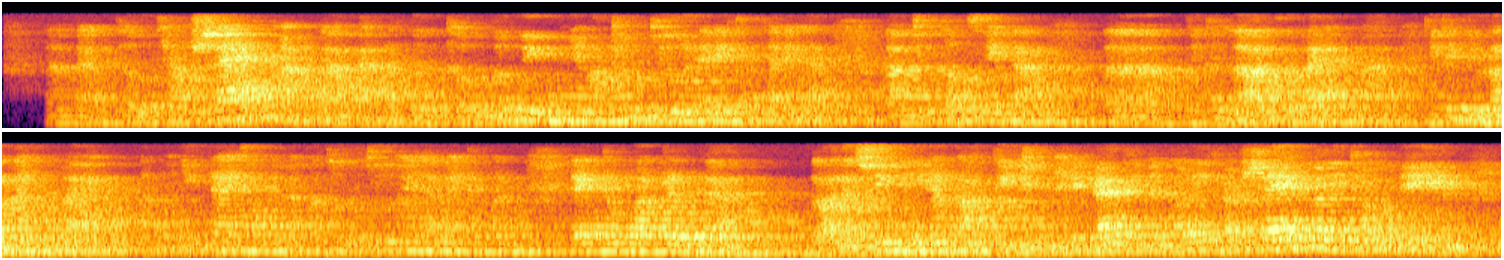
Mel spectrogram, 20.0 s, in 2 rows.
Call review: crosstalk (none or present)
none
